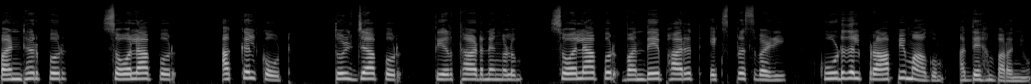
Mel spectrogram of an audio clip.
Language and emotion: Malayalam, neutral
